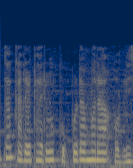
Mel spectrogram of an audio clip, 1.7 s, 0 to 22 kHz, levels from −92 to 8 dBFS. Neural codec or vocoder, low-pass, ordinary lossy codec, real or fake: codec, 16 kHz, 2 kbps, FunCodec, trained on Chinese and English, 25 frames a second; 7.2 kHz; none; fake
